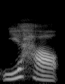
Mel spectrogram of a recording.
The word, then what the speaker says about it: 师傅: La palabra "师傅" (shifu) debe estar cerca, y "傅" (fu) debe pronunciarse suavemente, casi inaudiblemente.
